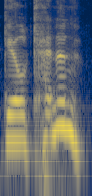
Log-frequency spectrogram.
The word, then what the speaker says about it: Gil Kenan: And that was my conversation with Gil Kenan,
